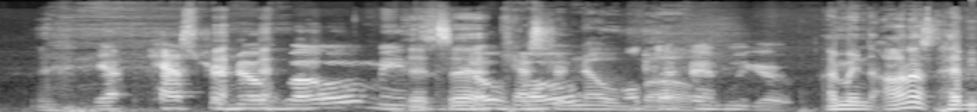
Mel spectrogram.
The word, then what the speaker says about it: Castronovo: about being Italian so definitely pronounce the o yeah Castro Novo means I mean honest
